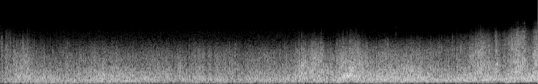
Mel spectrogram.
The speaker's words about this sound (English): Lights flash in the house windows and the rocket launches out of the roof. It shoots through the air, leaving sparks behind.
